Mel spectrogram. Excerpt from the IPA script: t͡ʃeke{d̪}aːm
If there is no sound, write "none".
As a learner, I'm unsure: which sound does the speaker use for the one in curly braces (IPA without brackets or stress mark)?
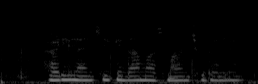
d̪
